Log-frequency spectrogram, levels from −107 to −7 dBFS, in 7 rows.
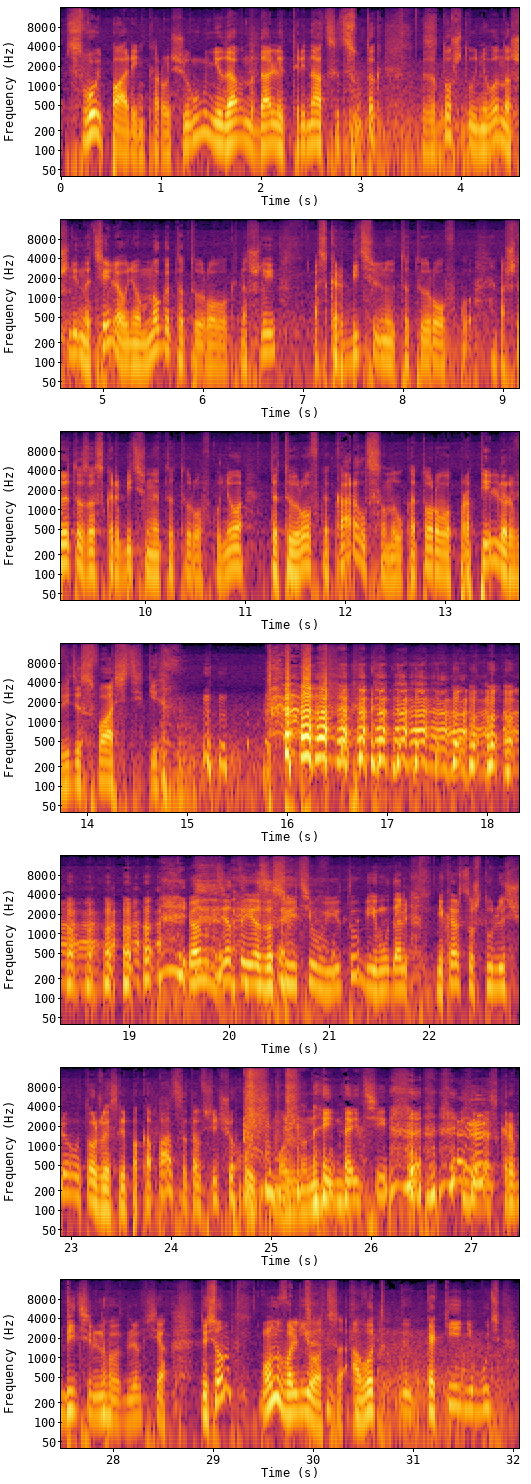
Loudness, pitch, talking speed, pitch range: -20 LUFS, 140 Hz, 140 wpm, 115-170 Hz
